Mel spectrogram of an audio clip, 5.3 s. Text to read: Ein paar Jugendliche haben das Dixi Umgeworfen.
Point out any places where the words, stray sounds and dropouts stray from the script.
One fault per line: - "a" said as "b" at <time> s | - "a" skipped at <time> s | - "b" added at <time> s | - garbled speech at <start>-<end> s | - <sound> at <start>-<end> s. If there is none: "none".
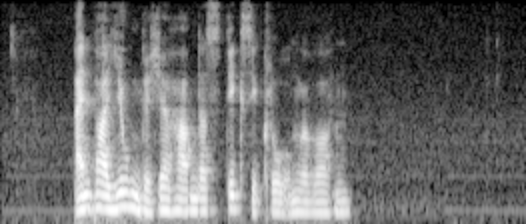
- "Klo" added at 2.6 s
